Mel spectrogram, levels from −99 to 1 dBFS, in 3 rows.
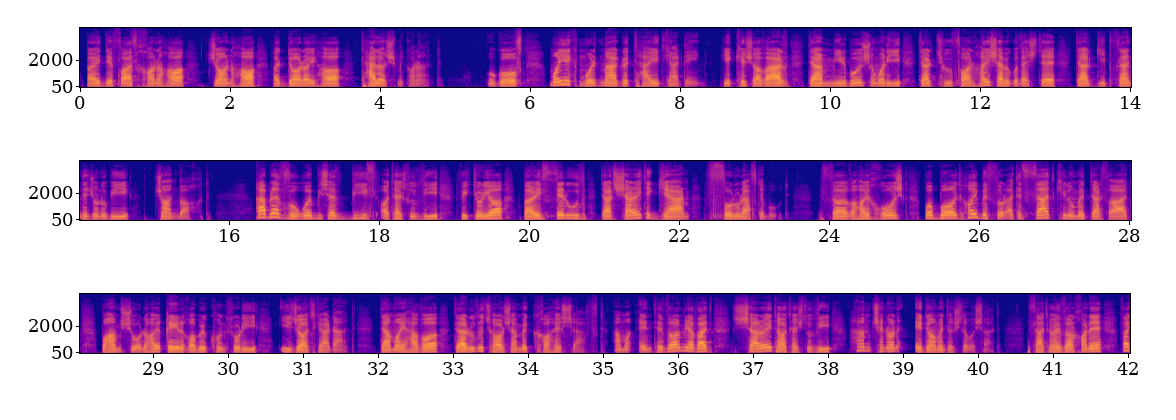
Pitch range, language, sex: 130-160 Hz, Persian, male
